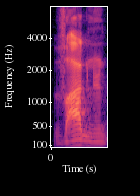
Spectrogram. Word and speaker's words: Wagner: life Russian mercenary group the VA or Wagner Vagner group is it's pronounced uh that uh was fighting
